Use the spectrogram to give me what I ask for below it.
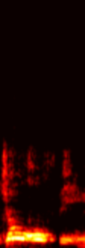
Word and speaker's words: Joel Osteen: Somebody commented, I was really going after Joel Osteen, or Austin. How do you say his name? Joel Osteen? Oh, Joel Osteen.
